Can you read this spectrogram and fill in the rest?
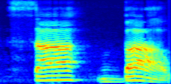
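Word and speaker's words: סבא: Sa-ba, which means grandfather. It's quite easy because both the first two vowels make an identical sound in the Sephardic pronunciation.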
